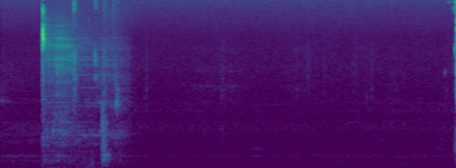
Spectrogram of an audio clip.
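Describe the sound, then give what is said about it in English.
A truck horn gives a single loud, short blast of about a second, followed by several seconds of silence. “Truck horn.”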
